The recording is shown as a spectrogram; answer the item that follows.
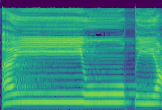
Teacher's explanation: maka huruf ya ini kita panjangkan Cukup dua harakat saja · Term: Mad Thobi'i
